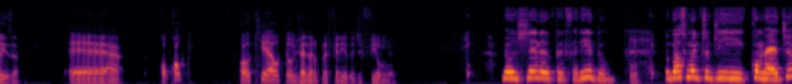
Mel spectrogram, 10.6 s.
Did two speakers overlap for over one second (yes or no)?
no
